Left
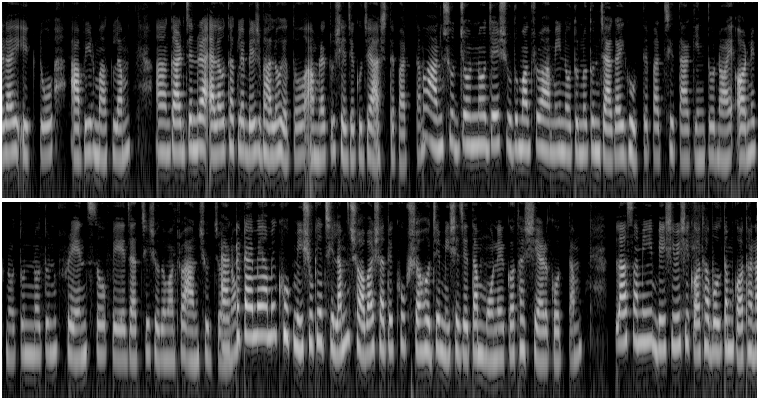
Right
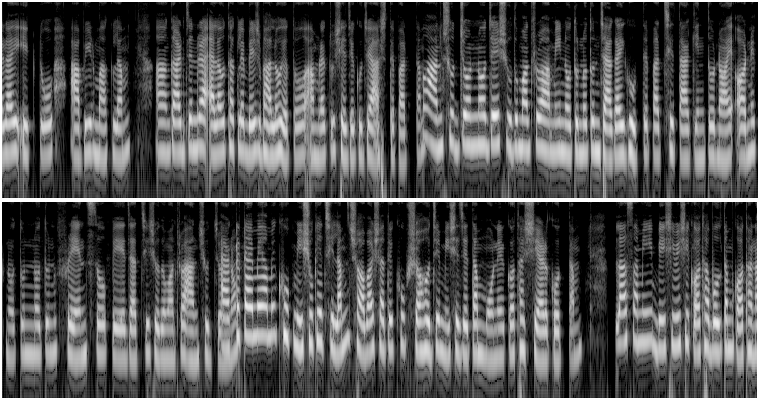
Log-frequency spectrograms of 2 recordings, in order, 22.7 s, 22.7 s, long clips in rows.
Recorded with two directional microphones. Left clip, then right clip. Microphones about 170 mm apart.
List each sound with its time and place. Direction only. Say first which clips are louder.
0.0 s a woman's voice: right 11 dB; 40° right (ahead or behind)
6.3 s a woman's voice: right 11 dB; 50° right (ahead or behind)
